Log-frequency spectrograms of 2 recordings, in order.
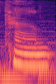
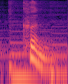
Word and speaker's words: can: Well, normally when we're speaking, we pronounce can weakly, kun. But if we're emphasizing can and stressing the word, we use the strong form, can.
